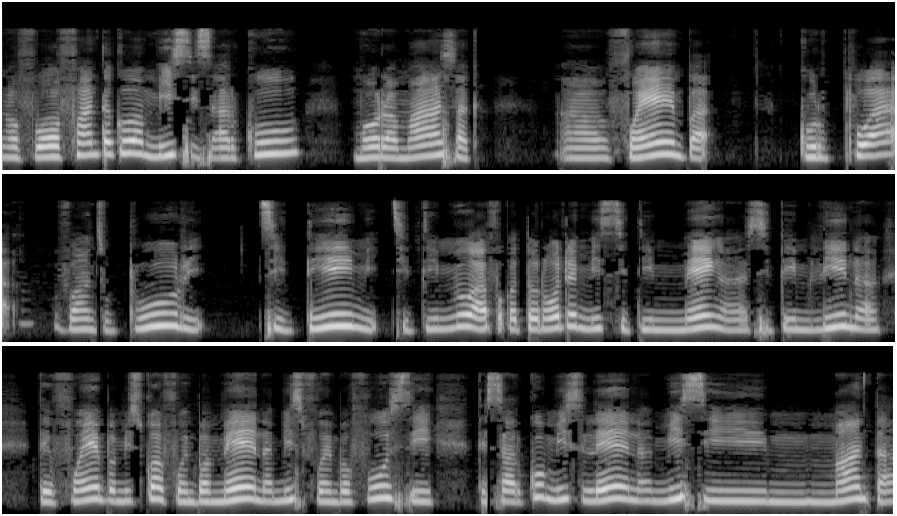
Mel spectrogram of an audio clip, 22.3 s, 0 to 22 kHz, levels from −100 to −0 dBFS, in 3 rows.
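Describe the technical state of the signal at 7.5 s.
At 7.5 s the speech shows AAC compression damage, present across the whole clip. Nothing remains above 12 kHz, and the sparse, smeared spectrum with a fizzy edge on sibilants likely comes from an AAC-LC encode at about 32 kbps.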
